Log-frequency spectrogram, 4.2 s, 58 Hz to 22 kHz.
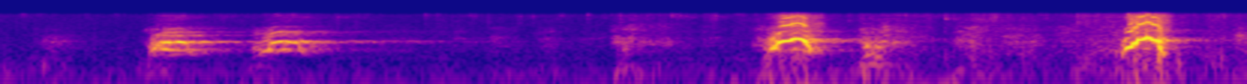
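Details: Dogs, Australian Shepherds and a Boston Terrier, playing outdoors in snow after a snowstorm on 15 December 2022 before breakfast: two quick yelping barks, a pause, then louder sharp barks spaced about a second apart.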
